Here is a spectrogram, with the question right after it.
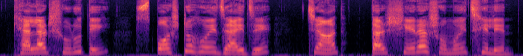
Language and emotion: Bengali, neutral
